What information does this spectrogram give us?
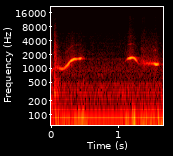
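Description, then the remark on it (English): A short two-part attention-getting whistle: a quick upward-sliding note, a brief pause, then a higher note that dips down. Clear and moderately quiet, with no talking. “Anybody who's ever played a Splinter Cell game will understand that whistle.”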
